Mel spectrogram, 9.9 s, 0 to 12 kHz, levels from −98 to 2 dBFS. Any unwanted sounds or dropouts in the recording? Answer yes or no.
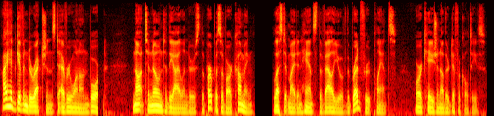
yes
